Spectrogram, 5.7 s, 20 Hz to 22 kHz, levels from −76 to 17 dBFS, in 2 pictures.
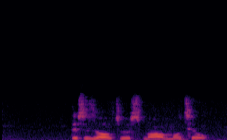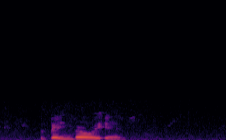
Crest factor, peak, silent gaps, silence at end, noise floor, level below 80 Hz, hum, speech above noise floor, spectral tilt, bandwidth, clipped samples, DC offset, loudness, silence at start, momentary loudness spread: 18 dB; -14 dBFS; none; 1.25 s; -61 dBFS; -74 dBFS; none; 32 dB; -4.5 dB/octave; 7.6 kHz; under 0.1%; under 0.1%; -30 LUFS; 0.9 s; 15 LU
